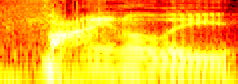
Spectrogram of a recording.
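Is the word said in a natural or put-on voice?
natural. It is said in the speaker's natural voice.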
